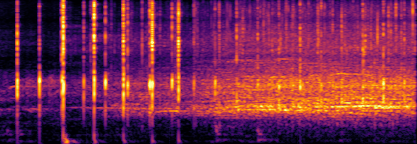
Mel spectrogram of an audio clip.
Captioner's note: applause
